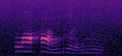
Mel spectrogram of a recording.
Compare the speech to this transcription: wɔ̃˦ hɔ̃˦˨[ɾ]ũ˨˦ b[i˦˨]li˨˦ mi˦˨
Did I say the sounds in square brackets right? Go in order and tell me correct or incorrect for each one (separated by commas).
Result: correct, correct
